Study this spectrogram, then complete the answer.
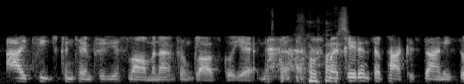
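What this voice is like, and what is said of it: Scottish accent. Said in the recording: “that's obviously a Scottish accent I'm hearing there”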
